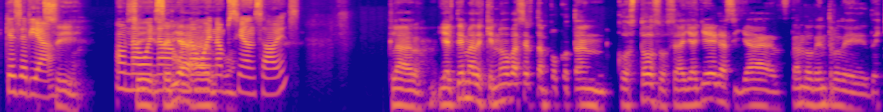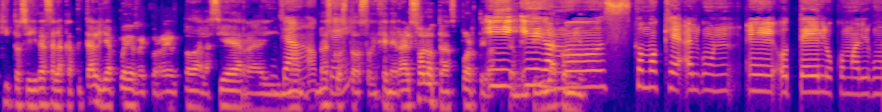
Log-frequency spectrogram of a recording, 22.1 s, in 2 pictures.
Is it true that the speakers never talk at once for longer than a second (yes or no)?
no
